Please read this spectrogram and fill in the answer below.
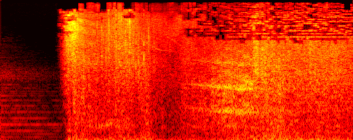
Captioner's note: cannon Bombardment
